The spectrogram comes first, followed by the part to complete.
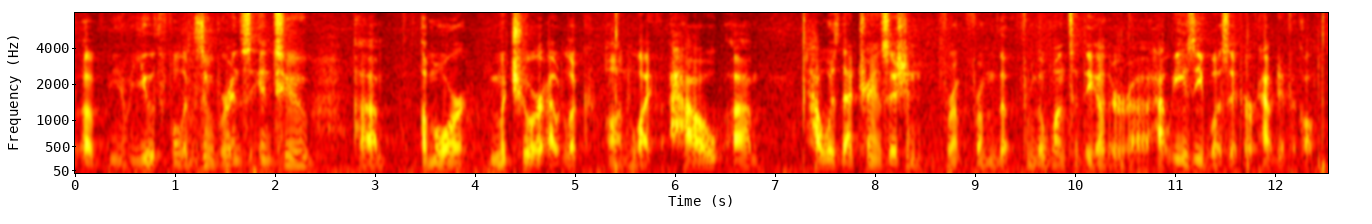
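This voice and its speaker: A man's voice: fairly low pitch, fairly even intonation, normal speed, slight background noise. A man hosting an interview at a concert venue, asking questions with hesitant repeats. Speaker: interviewer, show host.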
